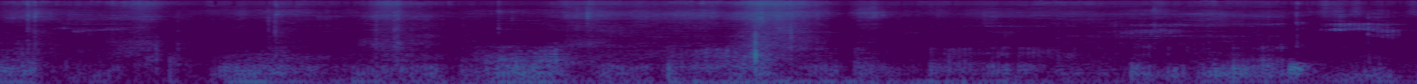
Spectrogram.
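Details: Domestic cat purring and making odd noises while purring: a steady low rumbling purr pulsing about four times a second, with scattered brief clicks and rustles over it.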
